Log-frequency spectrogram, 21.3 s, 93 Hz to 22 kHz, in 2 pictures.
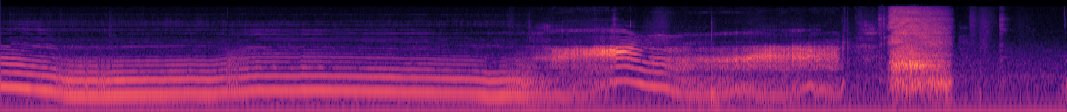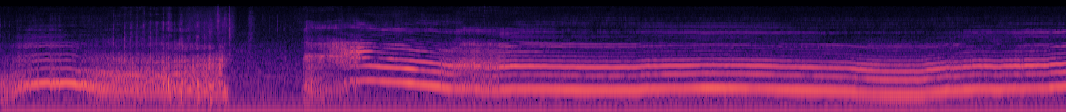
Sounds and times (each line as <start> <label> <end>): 0.0 angry cat sounds 9.6
0.0 growling 9.6
5.1 snorts 9.6
10.6 angry cat sounds 13.0
10.6 growling 13.0
13.7 angry cat sounds 21.3
13.7 growling 21.3
13.8 meow 21.3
